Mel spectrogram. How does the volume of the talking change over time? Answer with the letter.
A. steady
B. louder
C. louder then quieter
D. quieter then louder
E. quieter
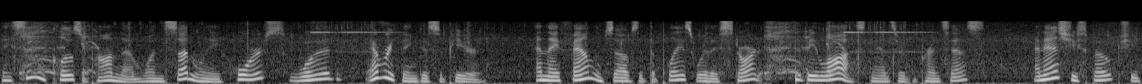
A.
